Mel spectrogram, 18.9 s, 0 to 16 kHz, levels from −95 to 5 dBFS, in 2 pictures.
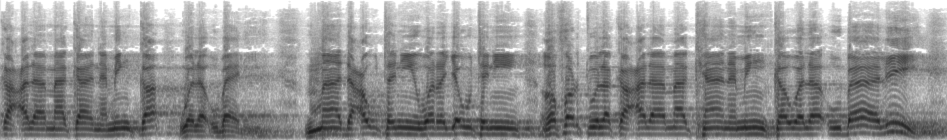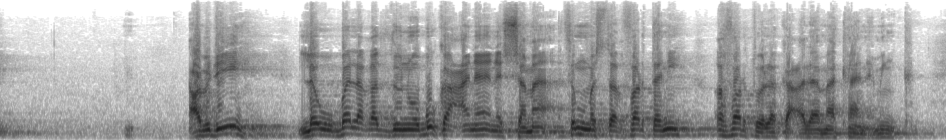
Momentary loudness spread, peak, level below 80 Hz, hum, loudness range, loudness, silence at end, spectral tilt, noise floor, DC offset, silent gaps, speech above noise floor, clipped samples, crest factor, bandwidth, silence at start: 9 LU; -2 dBFS; -50 dBFS; none; 4 LU; -15 LUFS; 0.15 s; -4.5 dB/octave; -46 dBFS; under 0.1%; none; 31 dB; under 0.1%; 12 dB; 15 kHz; 0 s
